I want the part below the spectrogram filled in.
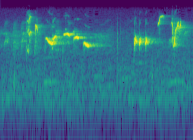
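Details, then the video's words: Greater green leafbird from Aceh, noted for performance, giving a slurred descending whistle sequence followed after a brief gap by rapid high chirps and rising squeaky notes, clear against a quiet background. "Cucak Hijo Aceh Prestasi"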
